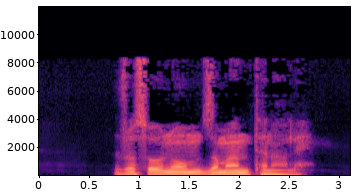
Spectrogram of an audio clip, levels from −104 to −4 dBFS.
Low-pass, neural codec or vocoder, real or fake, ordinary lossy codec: 10.8 kHz; codec, 24 kHz, 0.9 kbps, DualCodec; fake; MP3, 32 kbps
